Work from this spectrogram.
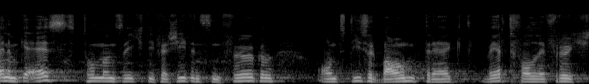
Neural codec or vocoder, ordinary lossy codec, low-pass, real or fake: none; none; 10.8 kHz; real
